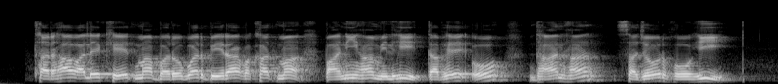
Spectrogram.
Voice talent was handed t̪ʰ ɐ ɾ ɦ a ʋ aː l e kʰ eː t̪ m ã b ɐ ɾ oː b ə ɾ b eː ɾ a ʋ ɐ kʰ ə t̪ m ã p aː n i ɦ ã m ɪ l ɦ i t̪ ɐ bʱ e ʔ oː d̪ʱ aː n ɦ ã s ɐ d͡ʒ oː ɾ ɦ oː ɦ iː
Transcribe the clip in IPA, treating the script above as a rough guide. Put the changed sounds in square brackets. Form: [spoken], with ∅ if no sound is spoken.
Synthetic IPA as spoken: t̪ʰ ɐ ɾ ɦ a ʋ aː l e kʰ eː t̪ m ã b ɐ ɾ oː b ə ɾ b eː ɾ a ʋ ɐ kʰ ə t̪ m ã p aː n i ɦ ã m ɪ l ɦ i t̪ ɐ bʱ e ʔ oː d̪ʱ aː n ɦ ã s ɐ d͡ʒ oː ɾ ɦ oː ɦ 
